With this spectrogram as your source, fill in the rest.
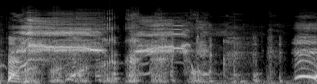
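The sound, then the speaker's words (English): Pig oinking sound effect: a few loud, harmonic oinks and grunts in separate bursts with short pauses between them, heard alone without talk. “I'm just surprised that like they just had pig noises like ready.”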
